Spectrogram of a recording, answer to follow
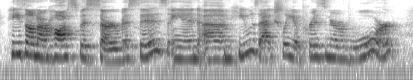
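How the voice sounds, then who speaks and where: A woman with high pitch and ordinary pitch variation speaks with hardly any pauses over noticeable background noise. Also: fairly slow pace. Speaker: interviewer. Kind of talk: interview questions.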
